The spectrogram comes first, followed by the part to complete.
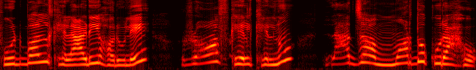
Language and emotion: Nepali, disgusted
